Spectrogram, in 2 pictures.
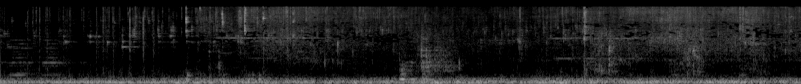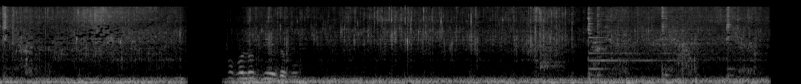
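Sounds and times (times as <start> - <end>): metal spatula clinking on pan: 0.1 - 3.2, 5.5 - 8.4, 13.4 - 15.7
potatoes sizzling in oil: 1.3 - 15.8.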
